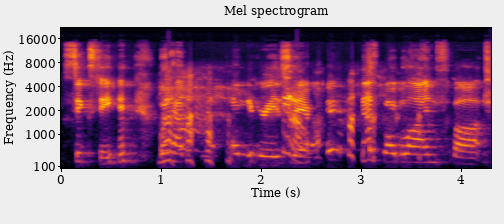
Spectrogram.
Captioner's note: laughter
